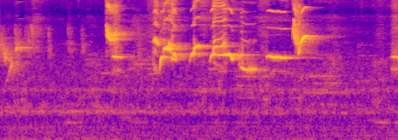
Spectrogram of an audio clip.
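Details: Continuous song of an Oriental magpie-robin, known locally as kacer: after a quiet start, rapid jumbled phrases of bright whistles, buzzy trills and sliding notes, ending with a sharp high-pitched flourish.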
